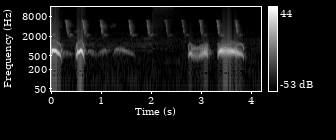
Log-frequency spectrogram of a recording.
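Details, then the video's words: Spotted dove used as a decoy to spur fighting and mate-calling in a reluctant wild-caught bird: two short arched coos with soft trailing notes, a pause, then two longer wavering burry coos. "tiếng cu gáy mồi thúc đấu và gáy gọi hậu hai"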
